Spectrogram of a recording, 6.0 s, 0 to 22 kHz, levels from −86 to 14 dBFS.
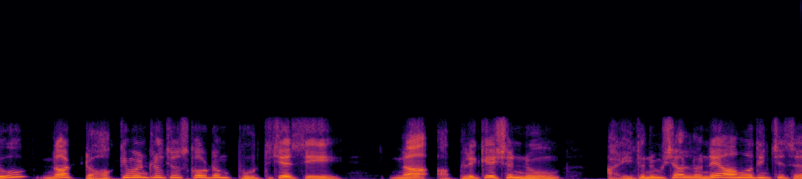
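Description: Speech, with no technical faults to report.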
